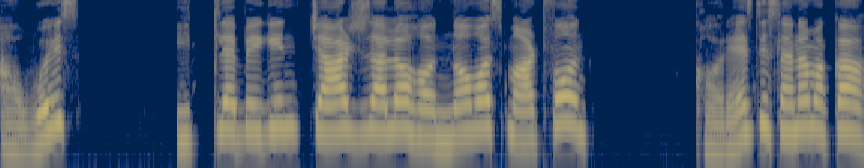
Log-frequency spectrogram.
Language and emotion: Goan Konkani, surprised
